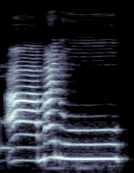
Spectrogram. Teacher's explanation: واو ساکن ہے، پہلے حرف کے اوپر پیش ہے، اس کو ایک الف کے برابر لمبا کریں گے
